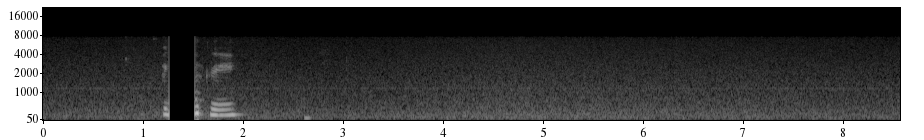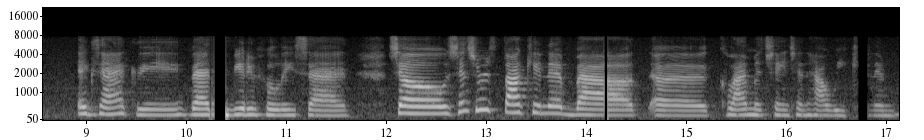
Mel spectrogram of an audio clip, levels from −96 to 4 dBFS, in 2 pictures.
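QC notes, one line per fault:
1.26–1.57 s, 10.24–10.44 s, 14.18–14.23 s, 16.72–16.91 s: packet loss on an ADPCM call. Lost packets (260, 140, 40 and 100 ms) become hard-edged silences, and the decoder's predictor and step size drift from the sender's, so speech resumes with brief distortion.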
